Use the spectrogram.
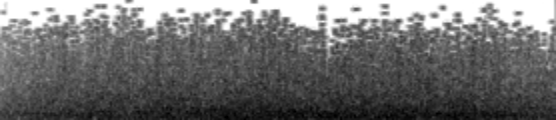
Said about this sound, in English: It might remind you of the static that you come across when you tune in an old analogue radio set, but this is the oldest noise you'll ever hear, and probably the most significant. It's the sonified afterglow of the Big Bang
